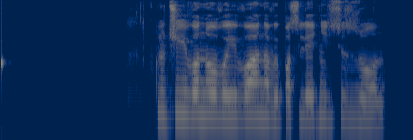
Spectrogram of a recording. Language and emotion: Russian, neutral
